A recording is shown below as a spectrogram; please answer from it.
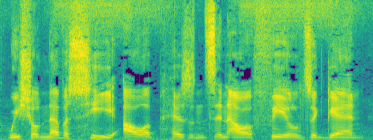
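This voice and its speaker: A man playing a grim, slow-spoken medieval man. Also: mid-range voice, slight background noise, lightly acted. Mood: bleak regret. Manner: slow, sombre, deliberate. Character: grim, regretful male medieval narrator of doom. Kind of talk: historical radio drama acting.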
